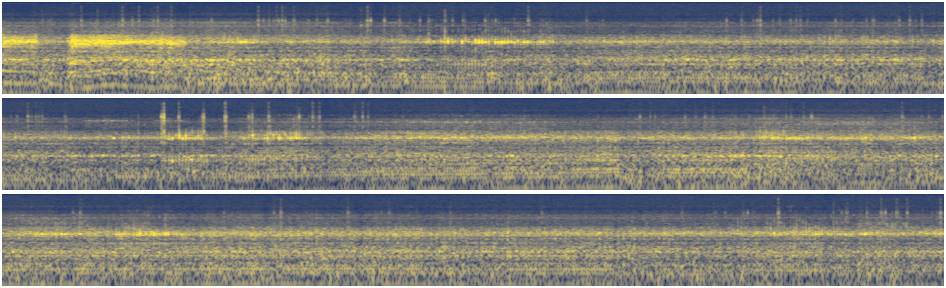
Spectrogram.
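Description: Enduro motorcycle engine running steadily at cruising speed on a dirt road, with wind rumble on the bike-mounted microphone and a few clicks about eleven seconds in.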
